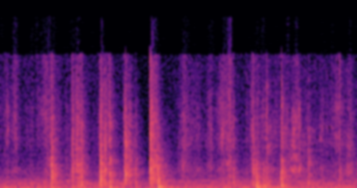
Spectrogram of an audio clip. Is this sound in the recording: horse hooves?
no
